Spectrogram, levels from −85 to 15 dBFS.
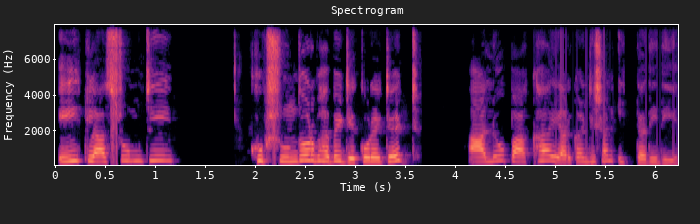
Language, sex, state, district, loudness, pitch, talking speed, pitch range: Bengali, female, West Bengal, North 24 Parganas, -15 LUFS, 270 Hz, 135 wpm, 240-290 Hz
